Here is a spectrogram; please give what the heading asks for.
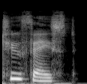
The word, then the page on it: two faced: American English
